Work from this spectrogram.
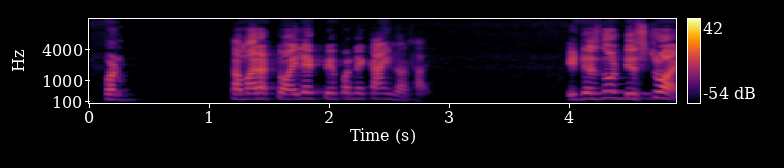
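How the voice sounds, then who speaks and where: A man's raised, projected voice, bright and sharp in tone, extremely high-pitched and flat in intonation. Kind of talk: religious discourse to an audience. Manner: mixes Gujarati with English phrases.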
